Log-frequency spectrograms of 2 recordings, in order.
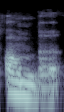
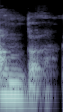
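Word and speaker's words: Ombre: which we call Hombre, or it used to be pronounced Omber or Umber, and is referenced.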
